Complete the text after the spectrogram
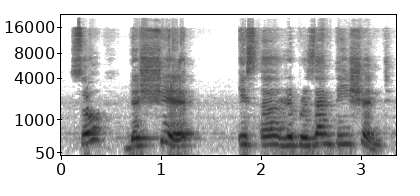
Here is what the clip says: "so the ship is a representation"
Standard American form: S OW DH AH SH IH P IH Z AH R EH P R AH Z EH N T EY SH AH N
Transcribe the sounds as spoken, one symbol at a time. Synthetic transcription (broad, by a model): S OW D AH SH IH P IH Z AH R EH P R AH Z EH N T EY SH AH N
